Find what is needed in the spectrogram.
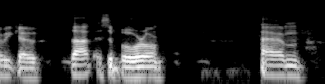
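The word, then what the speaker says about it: bodhrán: go that is a boron um but you're not pronouncing the d i don't said badron yeah um that's gaelic so it isn't pronounced the way it's spelled uh all right it's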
